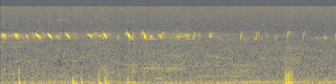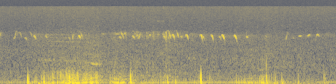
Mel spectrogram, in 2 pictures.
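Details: Bangkok chicken chicks, one day old, give continuous thin, high peeps in quick succession throughout, over soft low rumbling and a few knocks.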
